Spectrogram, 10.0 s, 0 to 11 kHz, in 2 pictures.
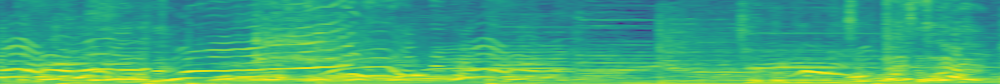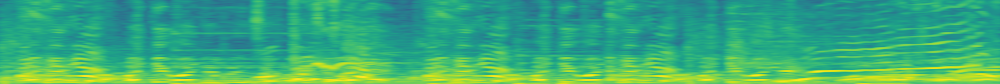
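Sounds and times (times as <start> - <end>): background music: 0.0 - 10.0
excited voices shouting: 0.0 - 10.0.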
